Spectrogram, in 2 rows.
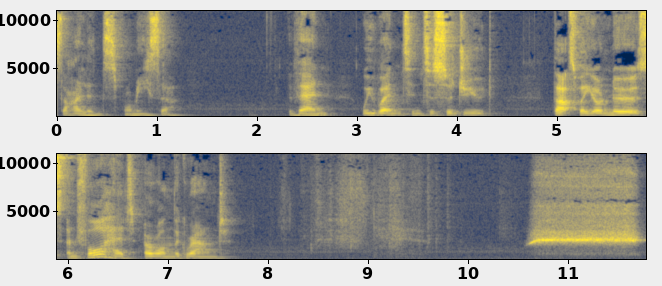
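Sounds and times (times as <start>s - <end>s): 
speech: 0.0s - 1.4s, 2.3s - 4.4s, 5.0s - 7.7s
loud piercing whistle blast: 10.6s - 11.7s.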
